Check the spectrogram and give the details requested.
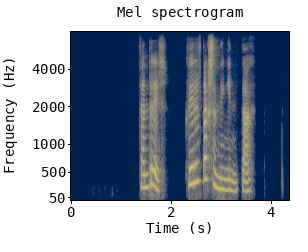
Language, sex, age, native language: Icelandic, female, 30-39, Icelandic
